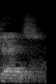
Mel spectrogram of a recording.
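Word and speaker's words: Teagasc: Like Ireland, their their um their their agriculture organization is spelled T E A G A S C, but it's pronounced Chagis.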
